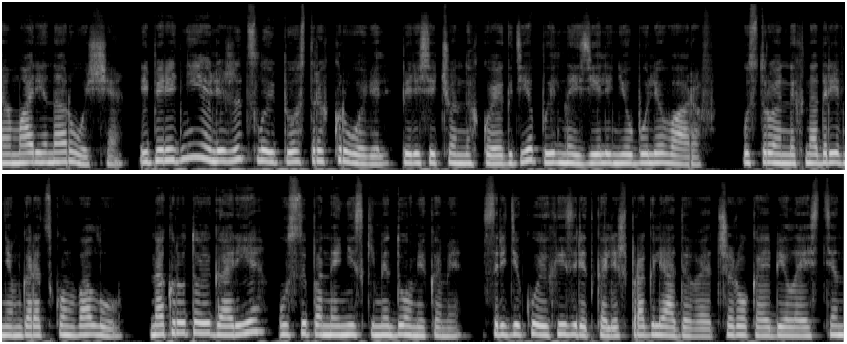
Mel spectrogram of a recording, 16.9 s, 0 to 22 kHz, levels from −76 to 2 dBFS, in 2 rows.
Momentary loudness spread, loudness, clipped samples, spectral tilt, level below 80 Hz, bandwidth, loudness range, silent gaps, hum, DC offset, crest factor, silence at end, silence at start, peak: 7 LU; -21 LUFS; under 0.1%; -6.5 dB/octave; -58 dBFS; 17.5 kHz; 2 LU; 1.27-1.36 s; none; under 0.1%; 10 dB; 0 s; 0 s; -10 dBFS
